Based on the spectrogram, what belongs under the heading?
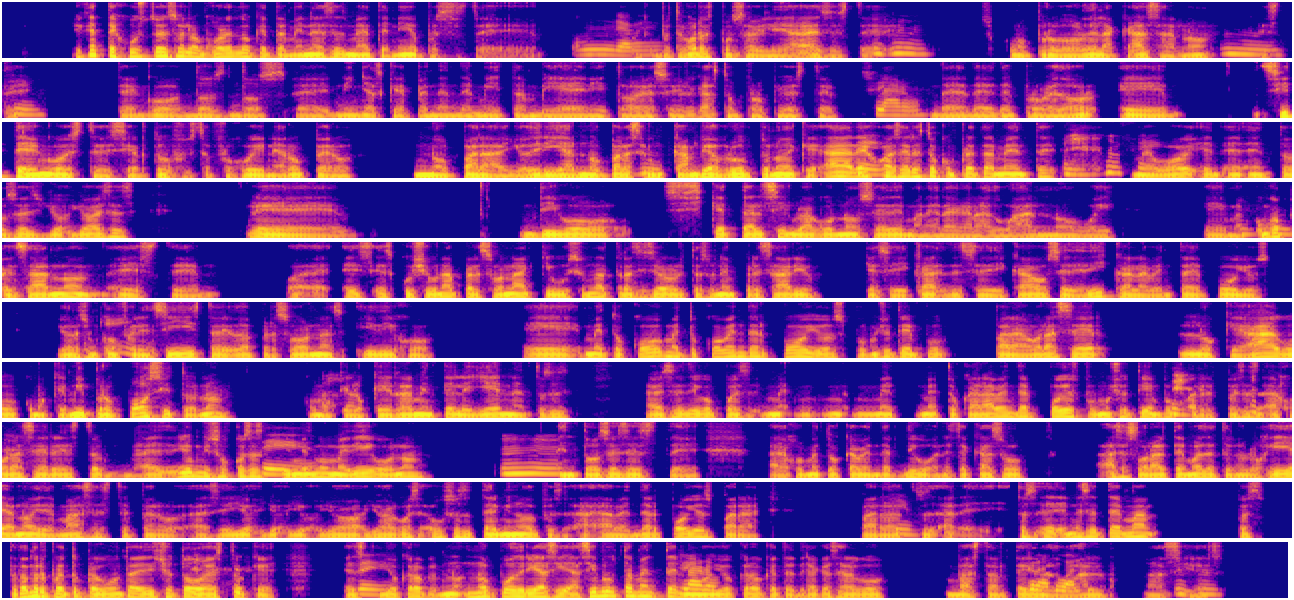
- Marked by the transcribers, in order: other noise; tapping; chuckle; other background noise; chuckle; chuckle
- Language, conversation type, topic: Spanish, advice, ¿Cómo puedo decidir si debo cambiar de carrera o de rol profesional?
